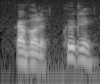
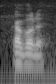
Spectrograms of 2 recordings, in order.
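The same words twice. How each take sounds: First: Urgent. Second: Said in the usual way. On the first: Real, not acted.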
